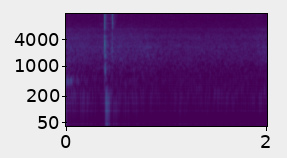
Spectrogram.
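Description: A single sharp click, a laptop key pressed to advance the presentation slide, about half a second in, followed by faint room tone.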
